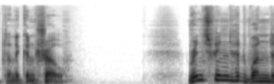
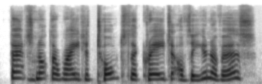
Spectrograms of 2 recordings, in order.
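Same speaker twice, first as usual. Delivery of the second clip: higher, urgent rebuke; shouted; 13 semitones higher than usual. Acted. Eric scolding Rincewind for rudeness, in a shout. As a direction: tell him off fast in alarm. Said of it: "he shouted".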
